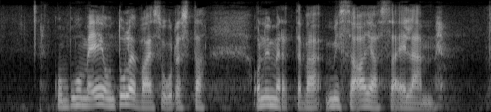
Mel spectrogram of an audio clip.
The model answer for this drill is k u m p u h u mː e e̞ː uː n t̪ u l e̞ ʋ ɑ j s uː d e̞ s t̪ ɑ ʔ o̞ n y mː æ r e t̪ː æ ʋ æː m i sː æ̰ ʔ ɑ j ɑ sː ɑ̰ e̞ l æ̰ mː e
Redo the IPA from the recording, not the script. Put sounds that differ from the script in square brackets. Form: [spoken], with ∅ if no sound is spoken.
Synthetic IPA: k u m p u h u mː e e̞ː uː n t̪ u l e̞ ʋ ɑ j s uː d e̞ s t̪ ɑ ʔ o̞ n y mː æ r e t̪ː æ ʋ [æ] m i sː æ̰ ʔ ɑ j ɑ sː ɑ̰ e̞ l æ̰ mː e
